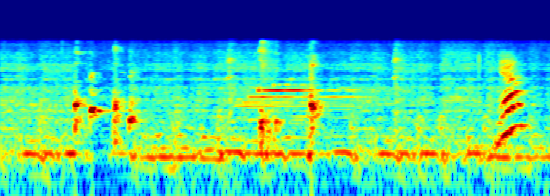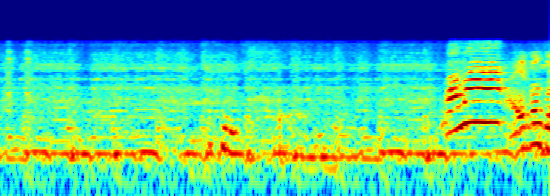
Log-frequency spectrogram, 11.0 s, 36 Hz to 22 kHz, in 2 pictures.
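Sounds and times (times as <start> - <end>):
faint background music: 0.0 - 11.0
person coughing: 0.7 - 1.4, 2.6 - 3.3.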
